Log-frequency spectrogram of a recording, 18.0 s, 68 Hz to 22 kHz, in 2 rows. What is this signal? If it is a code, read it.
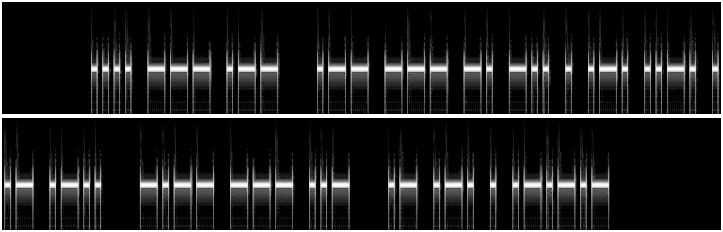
Morse code, heard as a keyed tone, about 17 wpm, 700 Hz. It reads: HOW WONDERFUL YOU ARE.
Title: Sentences from Top 1100 Words 17wpm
